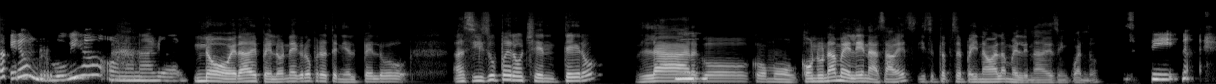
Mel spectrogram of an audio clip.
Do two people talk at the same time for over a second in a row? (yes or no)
no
